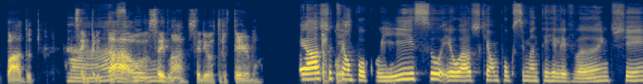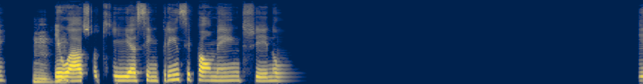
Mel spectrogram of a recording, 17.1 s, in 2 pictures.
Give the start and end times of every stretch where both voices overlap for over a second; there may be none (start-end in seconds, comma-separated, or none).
1.0-2.5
